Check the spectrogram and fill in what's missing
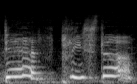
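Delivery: mock anguished cry. Listener reacting to Aussie voice.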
